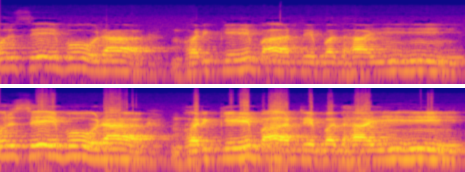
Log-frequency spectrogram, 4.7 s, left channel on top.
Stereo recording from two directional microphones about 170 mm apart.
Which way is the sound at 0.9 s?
20° right (ahead or behind).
